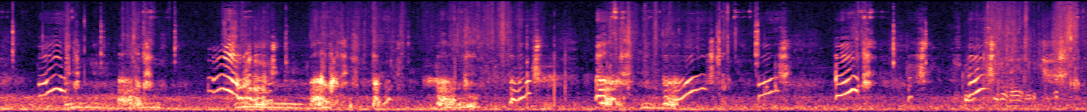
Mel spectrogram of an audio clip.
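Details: Two dogs, a Parson Russell Terrier and a Swiss mountain dog, fighting over a ball: repeated high whining yelps that rise and fall in wavering arcs, mixed with low growls and scuffling noises throughout.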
